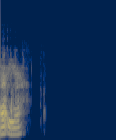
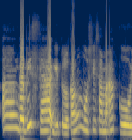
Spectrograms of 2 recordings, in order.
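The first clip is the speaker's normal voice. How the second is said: half-playful panicked protest; mock clingy protest; 3 semitones higher, 6 dB louder than usual. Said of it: "Dia kelimpungan kayak". (protes panik yang dibuat-buat)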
